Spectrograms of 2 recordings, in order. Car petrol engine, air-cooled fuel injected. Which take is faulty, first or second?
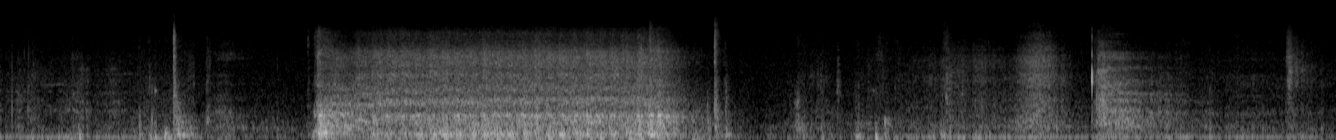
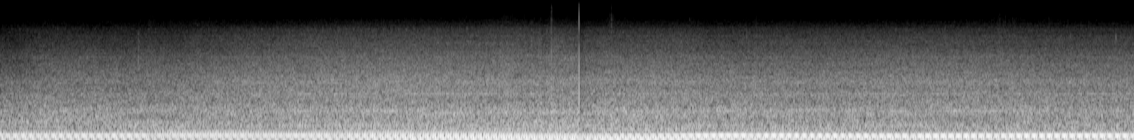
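first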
